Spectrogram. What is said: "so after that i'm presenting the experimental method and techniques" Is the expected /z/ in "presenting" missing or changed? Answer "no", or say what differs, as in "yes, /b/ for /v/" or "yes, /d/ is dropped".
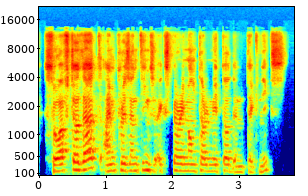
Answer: no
